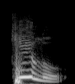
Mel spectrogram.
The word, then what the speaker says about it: quilo: o u é pronunciado quilo o u não é pronunciado no quilo mas é pronunciado no aquário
